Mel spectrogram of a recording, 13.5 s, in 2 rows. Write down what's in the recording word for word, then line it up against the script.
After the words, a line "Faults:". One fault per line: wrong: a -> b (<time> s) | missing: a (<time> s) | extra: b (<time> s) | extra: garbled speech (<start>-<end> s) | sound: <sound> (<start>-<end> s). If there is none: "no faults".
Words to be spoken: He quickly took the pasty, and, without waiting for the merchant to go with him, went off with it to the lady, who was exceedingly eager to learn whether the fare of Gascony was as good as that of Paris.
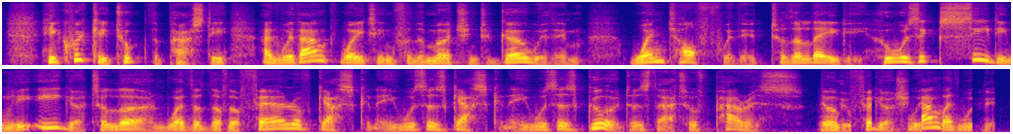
He quickly took the pasty, and, without waiting for the merchant to go with him, went off with it to the lady, who was exceedingly eager to learn whether the the fare of Gascony was as Gascony was as good as that of Paris. [garbled]
Faults:
extra: the (8.2 s)
extra: Gascony was as (9.7 s)
extra: garbled speech (12.2-13.4 s)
